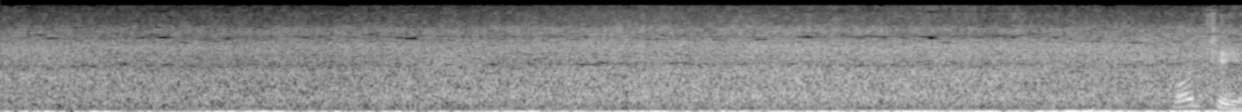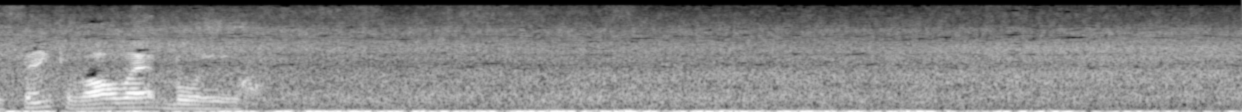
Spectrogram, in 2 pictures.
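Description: Waves wash gently onto a beach.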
